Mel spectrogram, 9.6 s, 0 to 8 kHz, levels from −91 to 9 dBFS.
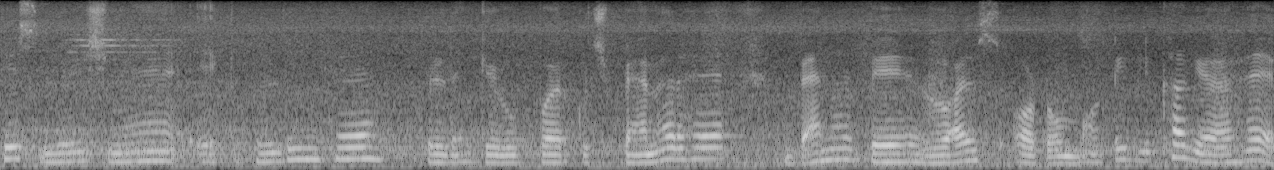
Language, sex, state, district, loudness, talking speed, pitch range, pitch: Hindi, male, Bihar, Saran, -17 LUFS, 120 wpm, 140-195 Hz, 155 Hz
